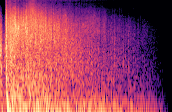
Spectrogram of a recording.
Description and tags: very large sounding explosion.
